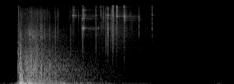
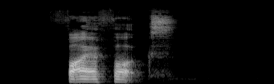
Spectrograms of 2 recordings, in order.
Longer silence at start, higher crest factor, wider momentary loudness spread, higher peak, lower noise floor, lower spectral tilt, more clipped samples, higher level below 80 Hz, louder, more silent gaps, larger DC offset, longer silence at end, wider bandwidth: second, 0.15 s vs 0.7 s; about the same, 24 dB vs 22 dB; first, 20 LU vs 12 LU; second, -10 dBFS vs -4 dBFS; about the same, -77 dBFS vs -75 dBFS; about the same, -3.5 dB/octave vs -3 dB/octave; neither; first, -38 dBFS vs -74 dBFS; second, -32 LUFS vs -22 LUFS; neither; neither; about the same, 0.95 s vs 1 s; first, 17 kHz vs 14 kHz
